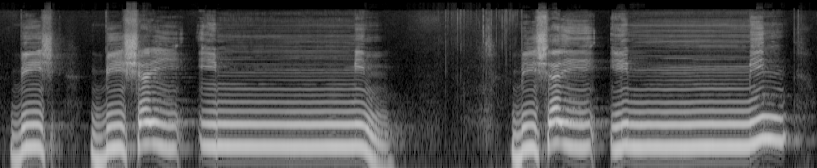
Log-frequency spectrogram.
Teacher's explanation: Вот здесь мы применяем и полный идгам с полной назализацией. Полная ассимиляция с полной назализацией. Идгам бигунна камиля.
